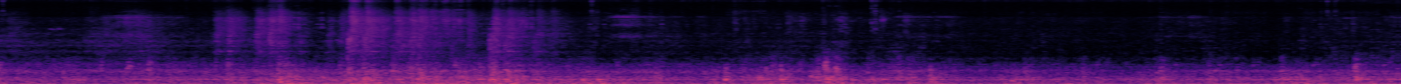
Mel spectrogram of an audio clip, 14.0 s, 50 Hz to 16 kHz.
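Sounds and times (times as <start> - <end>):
train wheels rumbling on rails: 0.0 - 14.0.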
